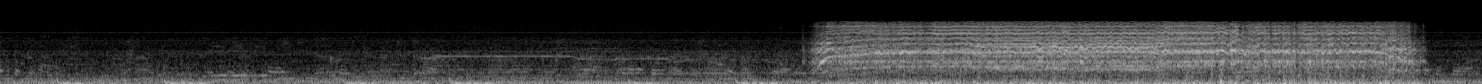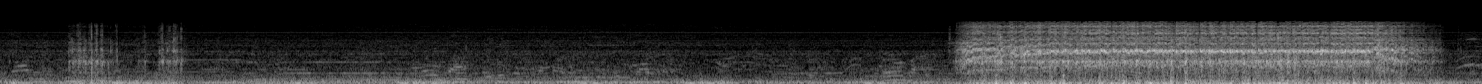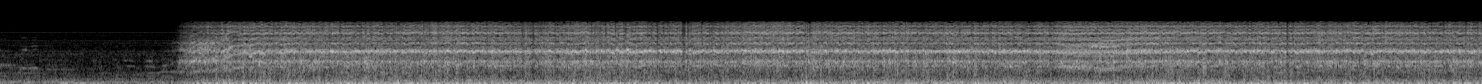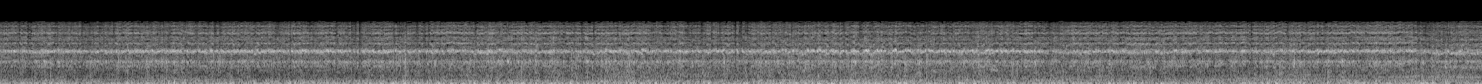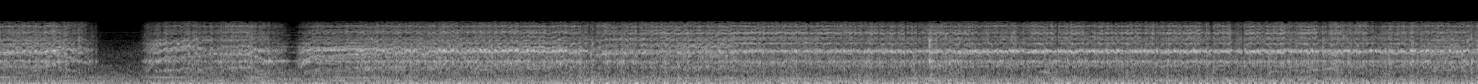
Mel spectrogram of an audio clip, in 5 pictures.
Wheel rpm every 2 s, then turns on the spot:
0, 0, 0, 0, 160, 220, 220, 30, 10, 0, 0, 0, 130, 230, 100, 20, 210, 230, 230, 230, 230, 230, 230, 240, 230, 230, 230, 230, 230, 210, 100, 160, 210, 220, 230, 230, 220.
14-18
